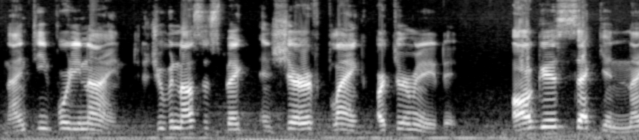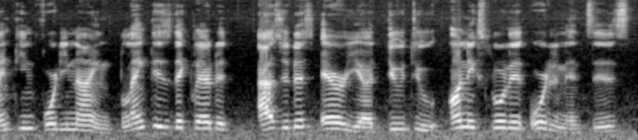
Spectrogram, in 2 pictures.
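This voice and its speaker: A man narrates a scripted document in a formal, matter-of-fact manner. His voice sits at an average male pitch, and he trips slightly over the odd word. A low rumbling noise runs clearly behind the recording. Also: a bit bright, low-quality recording. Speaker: channel narrator reading a document aloud. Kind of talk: scripted narration of a fictional archive log.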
